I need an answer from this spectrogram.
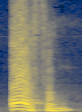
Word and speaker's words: órfão: Órfão. Qual é a sílaba tônica de órfão? O órfão. É o or, não é isso?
